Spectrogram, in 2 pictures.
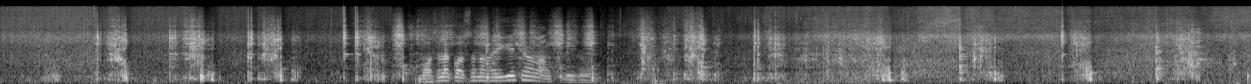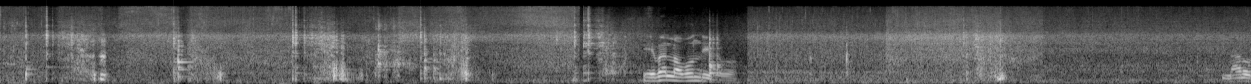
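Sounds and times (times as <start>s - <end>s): chicken sizzling in hot oil: 0.0s - 25.0s
metal spatula scraping a wok: 0.4s - 17.5s, 18.1s - 19.0s, 22.1s - 22.7s.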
